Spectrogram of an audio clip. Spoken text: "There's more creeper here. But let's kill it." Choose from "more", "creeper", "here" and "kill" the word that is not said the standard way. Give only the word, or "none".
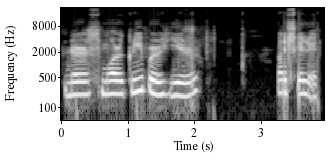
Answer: none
